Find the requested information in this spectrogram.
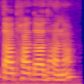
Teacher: दांत और जीभ के स्पर्श से बोले जाने वाले वर्ण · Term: दंत व्यंजन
